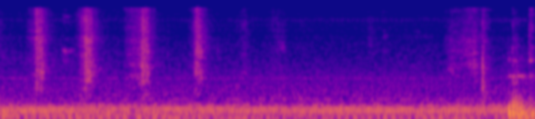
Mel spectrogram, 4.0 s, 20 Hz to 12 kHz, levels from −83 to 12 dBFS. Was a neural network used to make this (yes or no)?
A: no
